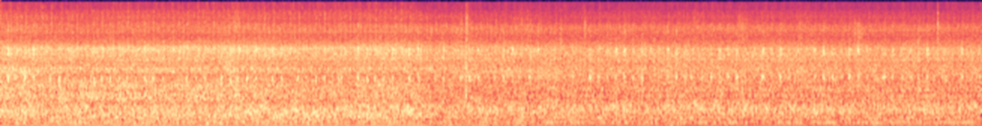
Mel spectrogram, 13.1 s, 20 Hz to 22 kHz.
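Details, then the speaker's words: Nissan 240SX KA24 engine idling with a loose, uneven metallic rattle, about two to three clatters a second, apparently from the upper timing chain area; still present after removing the upper timing chain guide and fitting a new upper tensioner. "it's a funny joke but this was not a laughing matter the rattle was still very very much there"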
